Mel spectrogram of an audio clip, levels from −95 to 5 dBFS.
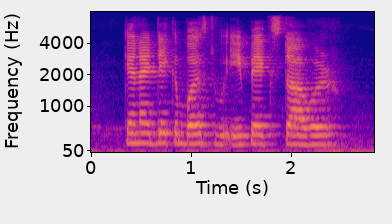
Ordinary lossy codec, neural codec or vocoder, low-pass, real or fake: AAC, 48 kbps; vocoder, 44.1 kHz, 128 mel bands every 512 samples, BigVGAN v2; 7.2 kHz; fake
